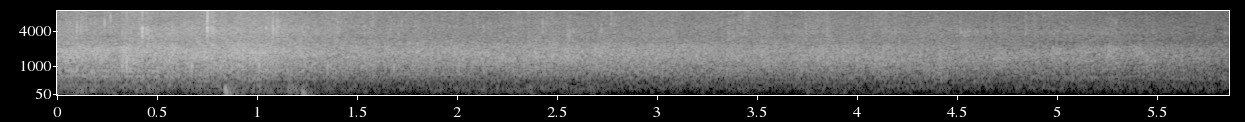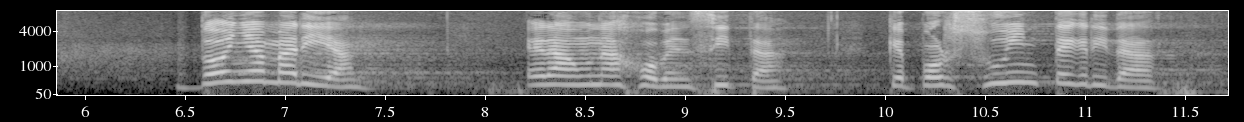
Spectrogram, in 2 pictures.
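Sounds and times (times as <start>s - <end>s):
audience applause: 0.0s - 6.3s
speech: 6.5s - 7.5s, 8.2s - 11.5s.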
